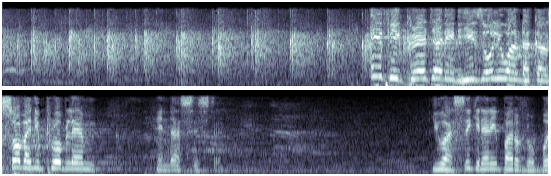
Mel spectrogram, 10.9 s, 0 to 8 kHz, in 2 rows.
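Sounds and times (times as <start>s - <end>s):
crowd clapping in a steady rhythmic beat: 0.0s - 4.9s
speech: 3.8s - 7.8s, 9.8s - 10.9s.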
